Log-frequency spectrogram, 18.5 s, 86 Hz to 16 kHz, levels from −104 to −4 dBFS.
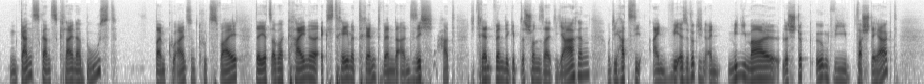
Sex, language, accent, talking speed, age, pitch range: male, German, German, 125 wpm, 40-59, 95-120 Hz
